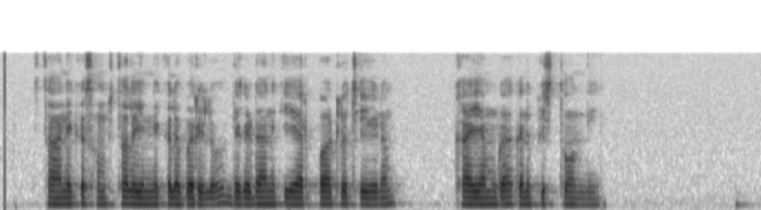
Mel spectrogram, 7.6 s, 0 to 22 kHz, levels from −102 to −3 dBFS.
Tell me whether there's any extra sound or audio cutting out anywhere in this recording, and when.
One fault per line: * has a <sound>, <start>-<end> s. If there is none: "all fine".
all fine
